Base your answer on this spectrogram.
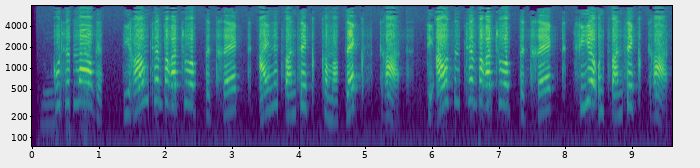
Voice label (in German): Sprachausgabe Innen Aussenthermometer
